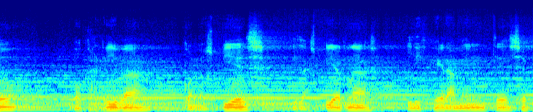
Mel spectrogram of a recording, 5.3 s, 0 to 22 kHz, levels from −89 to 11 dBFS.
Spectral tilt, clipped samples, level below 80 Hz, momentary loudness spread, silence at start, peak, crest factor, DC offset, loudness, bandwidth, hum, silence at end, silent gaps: -9 dB/octave; under 0.1%; -42 dBFS; 9 LU; 0 s; -4 dBFS; 16 dB; under 0.1%; -22 LUFS; 7.6 kHz; none; 0 s; none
